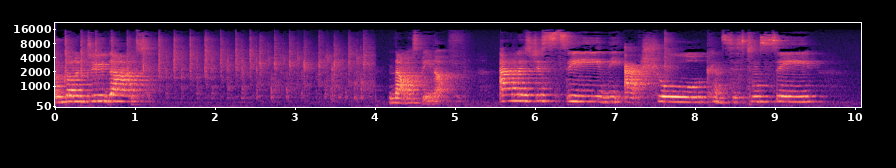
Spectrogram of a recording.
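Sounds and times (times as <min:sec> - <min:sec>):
bottle shaken rattling: 0:00.0 - 0:04.0.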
